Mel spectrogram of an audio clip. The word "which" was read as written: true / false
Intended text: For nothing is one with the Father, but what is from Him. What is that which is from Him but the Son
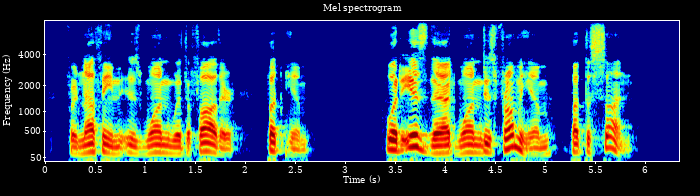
false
